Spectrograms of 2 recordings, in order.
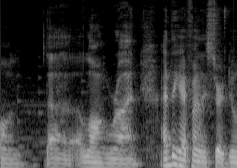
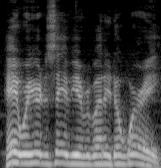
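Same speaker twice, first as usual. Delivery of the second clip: high, loud mock rescue call; mock heroic rescuer; 10 semitones higher, 6 dB louder, faster than usual. Imagined rescuers arriving for the group, mock heroic call. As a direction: call out like a hammed-up saviour.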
